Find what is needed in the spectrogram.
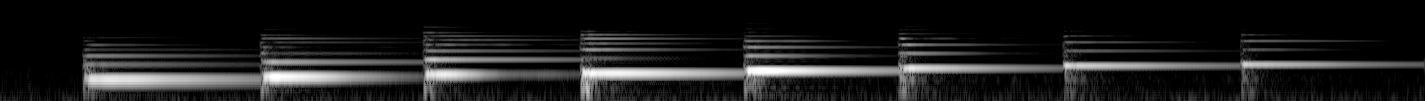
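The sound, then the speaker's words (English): A C major scale in the Ionian mode plays as eight ascending notes at an even pace. Each clear, decaying tone steps upward from low C to the C an octave above, with no voices. “Ionian mode sounds like this.”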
